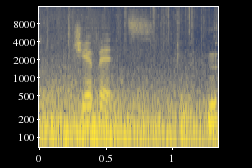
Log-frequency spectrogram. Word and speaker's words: gibbets: look Avery had some gibbets left over gibbets what it's pronounced jibbets are you sure yeah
